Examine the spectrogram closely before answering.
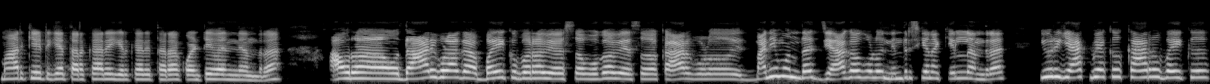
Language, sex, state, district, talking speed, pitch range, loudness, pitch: Kannada, female, Karnataka, Bellary, 135 wpm, 245-310 Hz, -14 LUFS, 270 Hz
